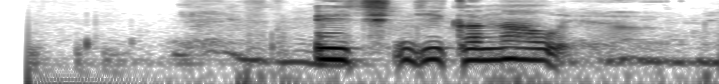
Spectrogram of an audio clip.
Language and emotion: Russian, neutral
